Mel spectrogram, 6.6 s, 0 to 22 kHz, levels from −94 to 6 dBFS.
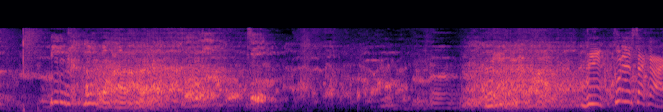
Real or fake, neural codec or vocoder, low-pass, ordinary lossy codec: fake; codec, 16 kHz, 16 kbps, FunCodec, trained on LibriTTS, 50 frames a second; none; none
